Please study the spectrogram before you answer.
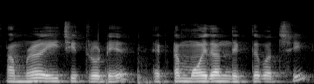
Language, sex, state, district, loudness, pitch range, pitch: Bengali, male, Tripura, West Tripura, -18 LUFS, 130-140 Hz, 135 Hz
